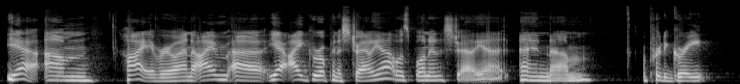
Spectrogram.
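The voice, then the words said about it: Australian accent. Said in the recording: “she has a great accent”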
